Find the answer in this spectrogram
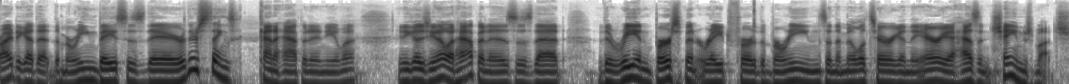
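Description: A man's medium-pitched, fairly even delivery at a fairly quick pace, an ordinary speaking voice, on a very clean recording with a silent background. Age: 50s. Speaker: podcast host. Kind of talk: casual interview chat.

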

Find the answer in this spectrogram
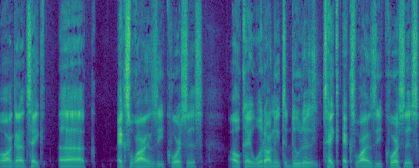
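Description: A man's very deep, low voice with vocal fry, monotone and flat at a moderate pace, in a dry, close sound with no echo on a very clean recording with a silent background. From Richmond, California. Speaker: guest, former prisoner turned runner. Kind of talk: personal story in casual chat. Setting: studio.

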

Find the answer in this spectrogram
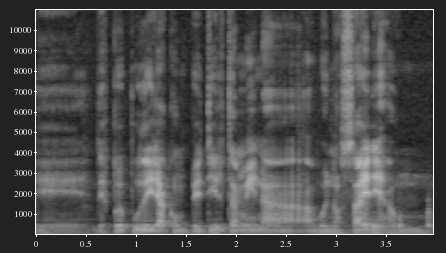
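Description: Speech at a fairly slow pace carries audible room echo. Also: man. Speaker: rope craftsman. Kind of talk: radio interview.

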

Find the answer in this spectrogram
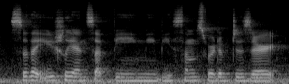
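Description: There is noticeable background noise behind a woman as she speaks. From Dubai, with Ukrainian family. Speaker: university student, fitness enthusiast. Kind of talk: interview. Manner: casual, with fillers.

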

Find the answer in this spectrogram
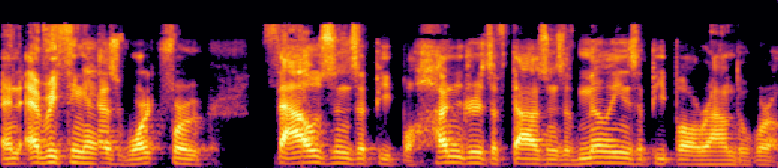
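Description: A man with a Canadian accent speaks at a medium pitch with fairly even intonation in a plain, everyday voice against a quiet background. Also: fairly quick pace. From Korea, then Vancouver from age nine. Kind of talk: casual interview chat.

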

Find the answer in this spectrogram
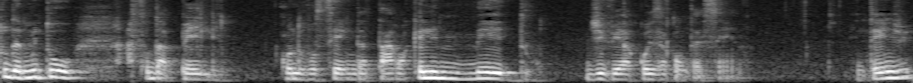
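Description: A woman with a very deep, low pitch and fairly even intonation speaks at a moderate pace, leaving long, frequent pauses over noticeable background noise. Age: 20s. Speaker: podcast host. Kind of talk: solo reflective monologue. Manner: casual, with many hesitations and filler words.

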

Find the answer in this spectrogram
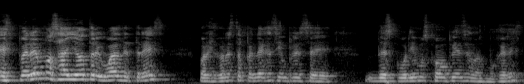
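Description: Noticeable background noise sits behind a man talking at a fairly quick pace. His voice is high, with ordinary pitch variation. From State of Mexico, Teotihuacán area. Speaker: podcast co-host. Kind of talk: casual chat.

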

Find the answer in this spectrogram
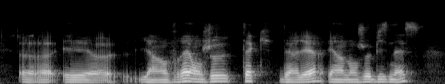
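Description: Fairly even intonation from a man at medium pitch. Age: 30s. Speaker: product designer. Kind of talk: casual chat. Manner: halting.

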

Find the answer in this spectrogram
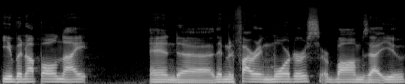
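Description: The recording is very clean, with a silent background. A man speaks at a medium pitch and a moderate pace. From Canada. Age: 40s. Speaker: war veteran and writer. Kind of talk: interview. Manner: halting.

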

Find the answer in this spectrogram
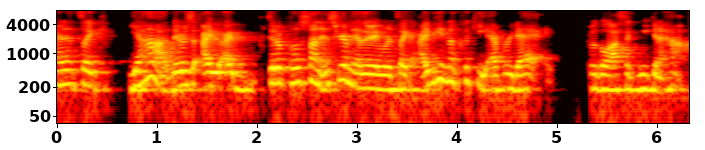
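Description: A woman with an American accent talks at a very fast pace. Her pitch is medium, with ordinary variation. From California, US. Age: 30s. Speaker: nutrition coach. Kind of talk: casual interview chat. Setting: remote call from Spain.

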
